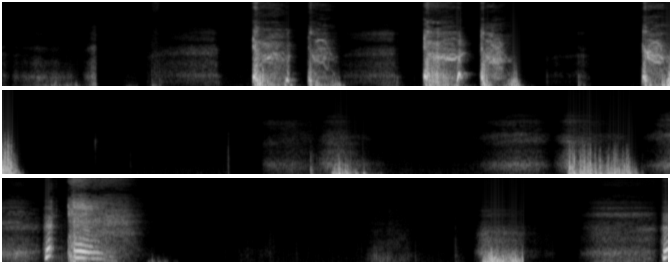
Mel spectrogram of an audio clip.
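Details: Worsening common cold with non-stop sneezing and nose blowing: harsh coughing in short clusters, with pauses and throat clearing between them.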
